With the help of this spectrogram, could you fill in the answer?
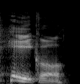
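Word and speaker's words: Haigha: His name is Hegel. He pronounced it to rhyme with mayor.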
